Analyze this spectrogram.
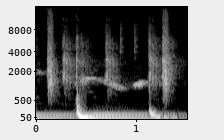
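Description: A sliding whistle tone rises and dips over a heavy hip-hop beat, with two booming bass drops and sharp hi-hat ticks, no one speaking.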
